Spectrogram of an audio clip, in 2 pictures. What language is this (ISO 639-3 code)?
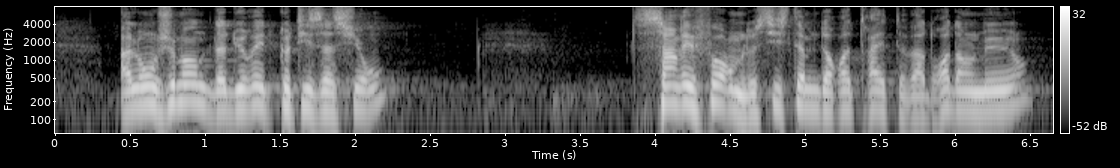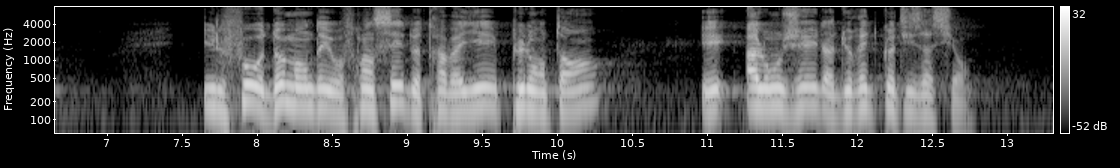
fra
